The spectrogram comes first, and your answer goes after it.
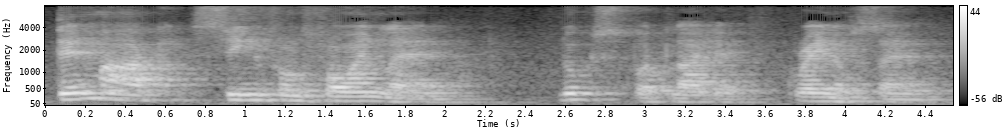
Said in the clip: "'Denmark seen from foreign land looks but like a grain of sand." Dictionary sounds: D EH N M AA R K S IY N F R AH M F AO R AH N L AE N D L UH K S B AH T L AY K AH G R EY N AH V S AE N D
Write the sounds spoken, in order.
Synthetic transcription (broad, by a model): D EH N M AA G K S IY N F R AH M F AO AH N L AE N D L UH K S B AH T L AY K AH G R EY N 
